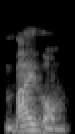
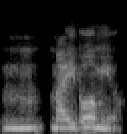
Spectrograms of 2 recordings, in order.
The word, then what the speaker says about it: Meibom: el médico alemán heinrich maibom eh en español es un poco extraño decir maibom Bueno entonces se pronuncia tal cual entonces eh se llaman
